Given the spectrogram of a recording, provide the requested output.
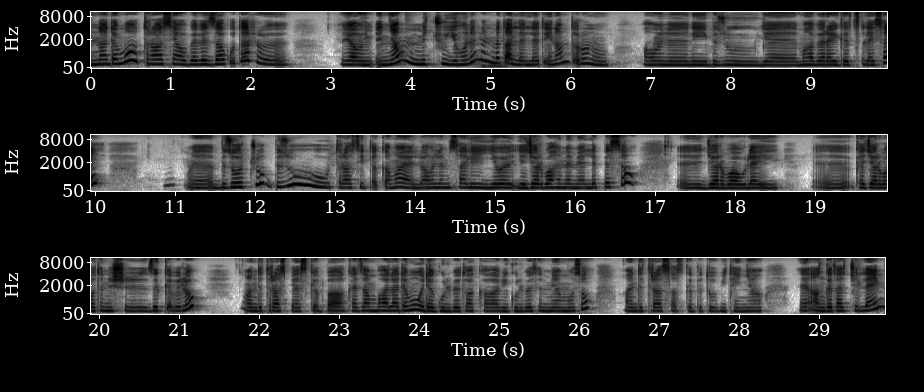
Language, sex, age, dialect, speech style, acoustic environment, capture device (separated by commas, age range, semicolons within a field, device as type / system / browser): Amharic, female, 25-34, Ethiopia - Addis Ababa, excited; focused, silence, mobile / Linux / Chrome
